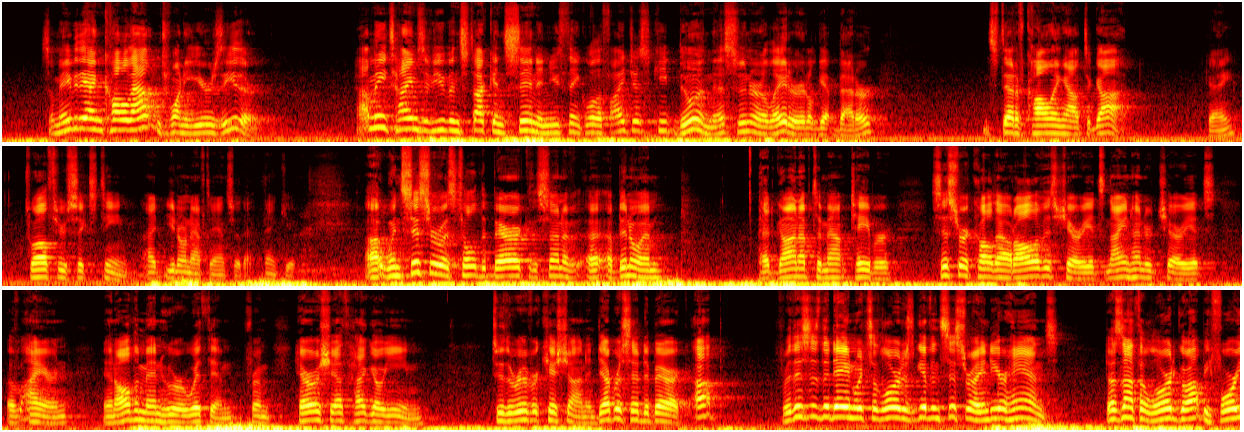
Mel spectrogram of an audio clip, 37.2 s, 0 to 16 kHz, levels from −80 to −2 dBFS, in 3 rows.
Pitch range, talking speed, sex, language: 135-190 Hz, 205 wpm, male, English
